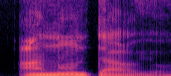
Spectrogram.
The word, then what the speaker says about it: en Ontario: This one we kind of link it. We say en Ontario.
